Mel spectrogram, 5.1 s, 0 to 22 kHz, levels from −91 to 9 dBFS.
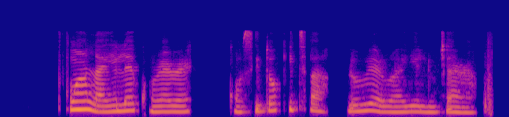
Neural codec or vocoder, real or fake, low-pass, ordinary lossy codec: none; real; 7.2 kHz; none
